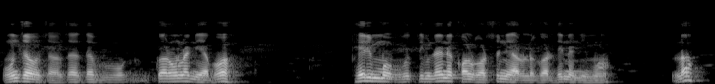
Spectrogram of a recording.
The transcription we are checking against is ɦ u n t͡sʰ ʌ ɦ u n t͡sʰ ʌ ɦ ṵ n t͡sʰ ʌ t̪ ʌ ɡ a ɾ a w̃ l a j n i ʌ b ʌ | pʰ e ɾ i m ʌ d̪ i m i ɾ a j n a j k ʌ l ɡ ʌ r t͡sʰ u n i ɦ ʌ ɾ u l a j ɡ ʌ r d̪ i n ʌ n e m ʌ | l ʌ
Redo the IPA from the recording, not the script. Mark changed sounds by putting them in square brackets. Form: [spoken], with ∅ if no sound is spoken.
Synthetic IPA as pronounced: ɦ u n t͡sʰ ʌ ɦ u n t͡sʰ ʌ ɦ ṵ n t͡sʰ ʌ t̪ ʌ ɡ [ʌ] ɾ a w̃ l a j n i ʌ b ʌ | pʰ e ɾ i m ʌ [t̪] i m i [l] a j n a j k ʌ l ɡ ʌ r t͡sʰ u n i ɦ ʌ ɾ u l a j ɡ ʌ r d̪ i n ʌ n [i] m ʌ | l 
